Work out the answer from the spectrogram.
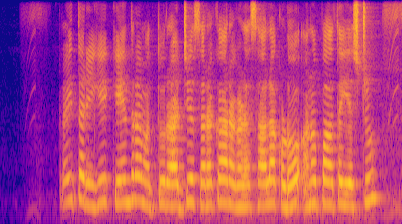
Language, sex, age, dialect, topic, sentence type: Kannada, female, 31-35, Central, agriculture, question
